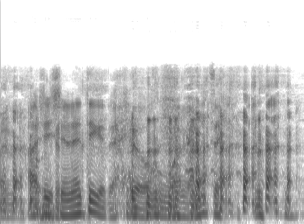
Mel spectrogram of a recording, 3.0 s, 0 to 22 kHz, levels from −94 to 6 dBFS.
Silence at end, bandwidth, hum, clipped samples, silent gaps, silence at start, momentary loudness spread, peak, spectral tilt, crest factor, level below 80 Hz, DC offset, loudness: 0.05 s; 7.8 kHz; none; under 0.1%; none; 0 s; 4 LU; -6 dBFS; -5 dB/octave; 20 dB; -56 dBFS; under 0.1%; -27 LUFS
